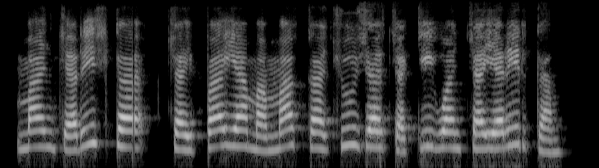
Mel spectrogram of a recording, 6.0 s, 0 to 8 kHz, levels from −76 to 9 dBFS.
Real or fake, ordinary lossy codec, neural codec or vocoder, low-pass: fake; Opus, 16 kbps; codec, 44.1 kHz, 7.8 kbps, DAC; 7.2 kHz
